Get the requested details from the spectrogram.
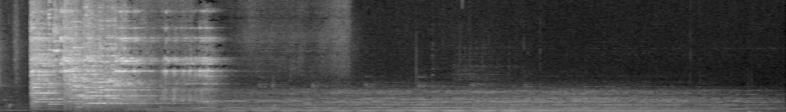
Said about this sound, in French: Allez, allez, aide-moi à casser cette vitrine.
